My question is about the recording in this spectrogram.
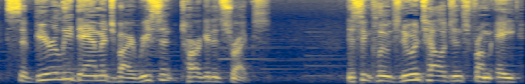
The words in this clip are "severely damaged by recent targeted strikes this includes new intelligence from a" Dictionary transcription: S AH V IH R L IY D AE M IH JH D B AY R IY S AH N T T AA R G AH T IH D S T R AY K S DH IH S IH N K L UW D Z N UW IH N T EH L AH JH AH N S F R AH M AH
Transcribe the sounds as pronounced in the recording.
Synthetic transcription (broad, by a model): S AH V IH R L IY D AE M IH JH B AY R IY S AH N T T AA R G AH T IH D S T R AY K S DH IH S IH N K L UW D Z N UW IH N T EH L AH JH AH N S F R AH M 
